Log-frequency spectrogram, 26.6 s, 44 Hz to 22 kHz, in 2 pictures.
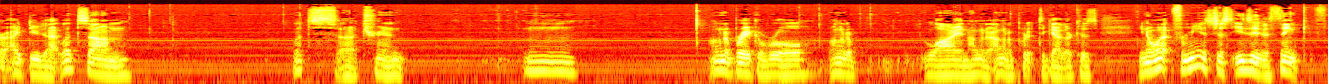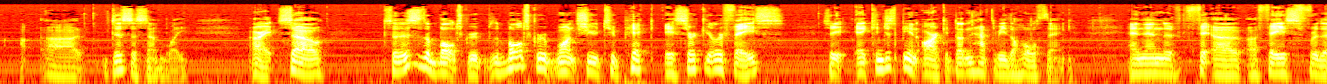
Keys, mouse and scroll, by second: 0.7 click, 1.3-1.9 middle drag, 2.8 right click, 4.9-5.5 middle drag, 8.0 right click, 8.6 click, 10.1-12.3 drag, 12.8 click, 14.1 click, 14.7-16.4 middle drag, 16.5 middle click, 21.5 click, 22.1 middle click, 23.6 shift+middle click, 25.0 ctrl+click.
